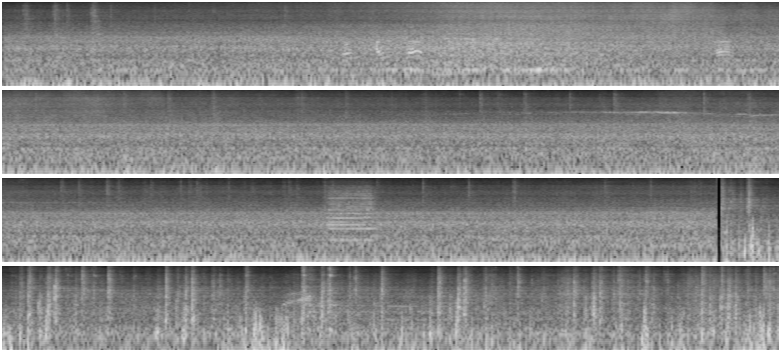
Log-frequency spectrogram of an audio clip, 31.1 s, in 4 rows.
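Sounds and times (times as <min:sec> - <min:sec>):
train wheels rumbling: 0:00.0 - 0:31.0
train horn toot: 0:18.8 - 0:19.4
wheels clicking over rail joints: 0:22.7 - 0:31.0.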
